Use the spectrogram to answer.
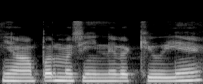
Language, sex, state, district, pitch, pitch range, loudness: Hindi, male, Uttar Pradesh, Shamli, 165 Hz, 160-170 Hz, -13 LUFS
